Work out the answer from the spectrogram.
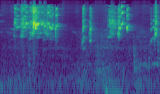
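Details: Lovebirds, green, yellow and lutino birds, chirping in the morning: a loud, dense burst of harsh high twittering, a pause, then quick pairs of shrill chirps and another scratchy flurry.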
